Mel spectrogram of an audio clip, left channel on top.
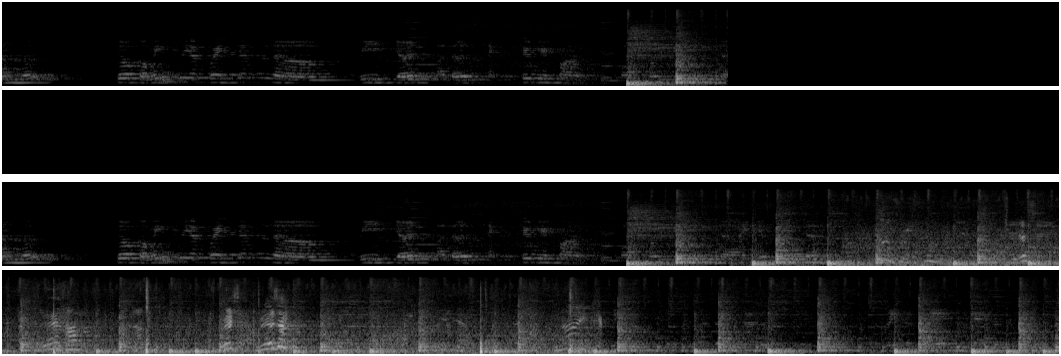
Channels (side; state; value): left; drops out; at 7.3 s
